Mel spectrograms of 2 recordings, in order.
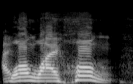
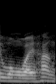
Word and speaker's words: Wong Wai Hong: Let me go ahead and give you an My example. pronunciation is Hong. Wong Wai Hong. Yes, Wong Fei because Hong. Wong. I understand why you say Wong Wai Hang, because Hung, right?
